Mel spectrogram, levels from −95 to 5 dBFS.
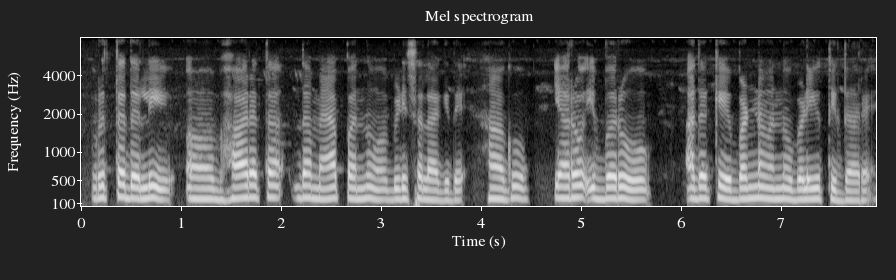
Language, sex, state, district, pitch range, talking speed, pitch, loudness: Kannada, female, Karnataka, Dakshina Kannada, 180-200 Hz, 85 wpm, 190 Hz, -14 LUFS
